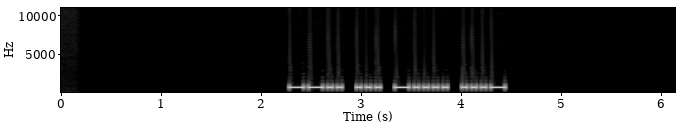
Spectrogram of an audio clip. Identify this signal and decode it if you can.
Morse code, heard as a keyed tone, about 25 wpm, 700 Hz. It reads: ZS6V
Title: DXCC-100 Call Signs - 4 Characters - Repeated 2x - 25wpm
